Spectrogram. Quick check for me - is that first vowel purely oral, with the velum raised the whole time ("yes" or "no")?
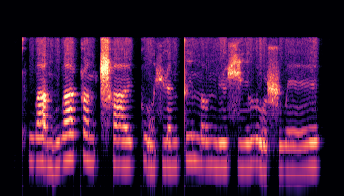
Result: yes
